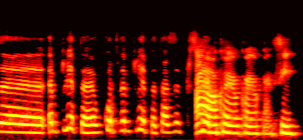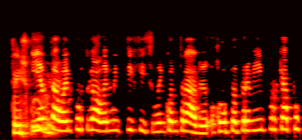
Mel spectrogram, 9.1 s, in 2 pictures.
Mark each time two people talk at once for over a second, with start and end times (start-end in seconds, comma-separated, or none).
none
